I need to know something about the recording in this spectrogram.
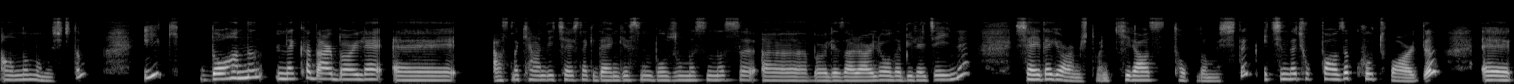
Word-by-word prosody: anlamamıştım. 215 - -3 0.6
İlk 440 +8 +1 0.4
doğanın 295 +7 +6
ne 255 0 +2
kadar, 260 -5 +2
böyle, 235 0 +3
eee, 195 -1 +1 0.4
aslında 190 +4 -3
kendi 210 -1 -3
içerisindeki 210 -1 -4
dengesinin 200 +1 -2
bozulması 200 +1 -3
nasıl, 205 0 -5 0.2
ııı, 180 -1 -2
böyle 180 0 0
zararlı 180 +2 +2
olabileceğini 195 - -1 0.5
şeyde 230 0 +4
görmüştüm, 165 - -1
hani, 90 - -5
kiraz 195 -2 +1
toplamıştık. 165 - -5 0.2
İçinde 245 +1 0
çok 255 -1 -7
fazla 245 +2 +4
kurt 250 -5 -4
vardı. 160 - +2 0.6
Eee, 200 -2 +6
200 Hz, 110 wpm, -26 LUFS, 185-235 Hz, 0.6 s, doğanın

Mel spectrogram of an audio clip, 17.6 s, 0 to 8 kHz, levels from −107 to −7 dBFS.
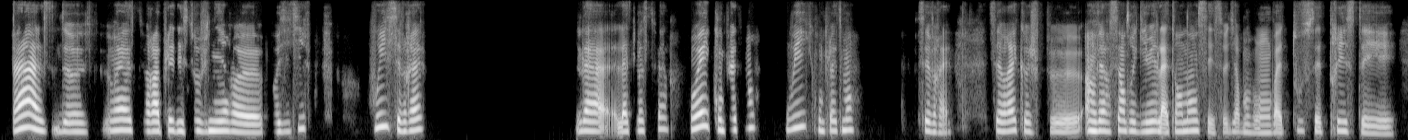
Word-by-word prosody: Ah, 255 +2 +9
se 200 - -9
de 190 -2 -1 0.3
ouais, 220 0 +3 0.2
se 200 - -2
rappeler 200 +2 +4
des 200 0 0
souvenirs, 205 +1 +1
heu, 175 -2 +5
positifs. 195 +7 -6 0.8
Oui, 295 +2 +3
c'est 230 - 0
vrai. 215 +4 +2 1.9
L'a 205 -1 +3
l'atmosphère 210 +5 -2 0.3
oui 290 +5 +6
complètement. 230 +4 -2 0.4
Oui 270 +6 -1
complètement. 220 +1 -2 0.8
C'est 205 - -1
vrai. 185 0 -5 0.5
C'est 210 - -3
vrai 205 +2 +2
que 200 -1 -4
je 175 - -10
peux 95 0 -2
inverser 205 0 +2
entre 205 -1 +1
guillemets 195 +2 0
«la - - +5
tendance» 205 +1 -2
et 90 - -4
se - - -13
dire: 90 +1 -6
«Bon 90 - -7
bon 85 0 -7
on - - -5
va 90 0 -1
tous 205 - -13
être 100 - -3
tristes» 200 -2 -5
et 145 -2 -4
205 Hz, 145 wpm, -23 LUFS, 190-220 Hz, 1.9 s, Ah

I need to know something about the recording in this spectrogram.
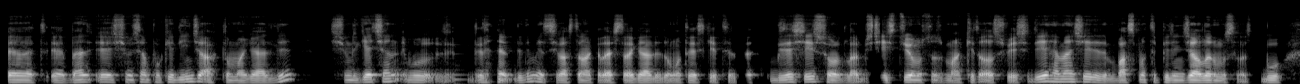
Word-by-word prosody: Evet, 105 -2 +1
eee, - - -2
ben, 110 +1 +2
eee, 110 0 +1
şimdi 215 - -4
sen 110 - -3
"poke" 105 +1 -4
deyince 130 +5 +1
aklıma 95 -2 -2
geldi. 90 - -1 0.3
Şimdi 105 -1 -6
geçen 115 +6 +2
bu 105 -1 -1 0.3
dedi - - -5 0.2
dedim - - -3
ya, 460 - +1
"Sivas'tan 470 - 0
arkadaşlar 475 +1 +2
geldi, - - +3
domates 435 +2 -1
getirdi." - - -6 0.3
Bize 110 +3 +1
şeyi 120 +2 +1
sordular: 125 - +1
"Bir - - -8
şey - - -2
istiyor 105 +1 +3
musunuz 100 - -4
market - - -4
alışverişi?" - - -1
diye. 140 - +6
Hemen 125 -1 +1
şey 120 -1 +1
dedim: 90 -5 -2
"Basmati 95 +2 0
pirinci 100 -1 +4
alır 100 +1 +7
mısınız?" 90 -1 -5
Bu, 100 -1 -1
105 Hz, 180 wpm, -23 LUFS, 100-125 Hz, 0.3 s, alır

